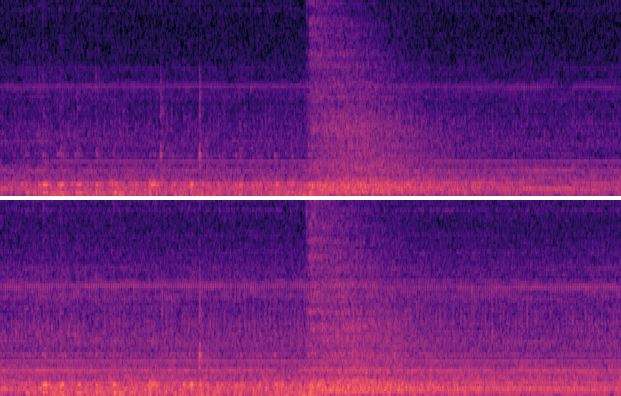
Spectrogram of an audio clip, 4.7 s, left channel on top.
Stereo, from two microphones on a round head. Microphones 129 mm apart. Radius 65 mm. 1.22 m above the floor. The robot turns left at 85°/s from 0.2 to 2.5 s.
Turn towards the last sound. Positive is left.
turn(degrees=-40)  # may be behind; listen again after turning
